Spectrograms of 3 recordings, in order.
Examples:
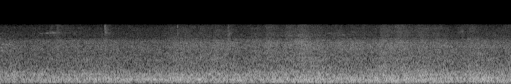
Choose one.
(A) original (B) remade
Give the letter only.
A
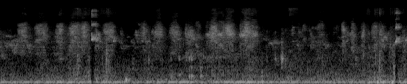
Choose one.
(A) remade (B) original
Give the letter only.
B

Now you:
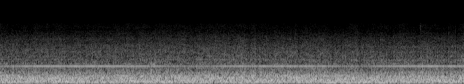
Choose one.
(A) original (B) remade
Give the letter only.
B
